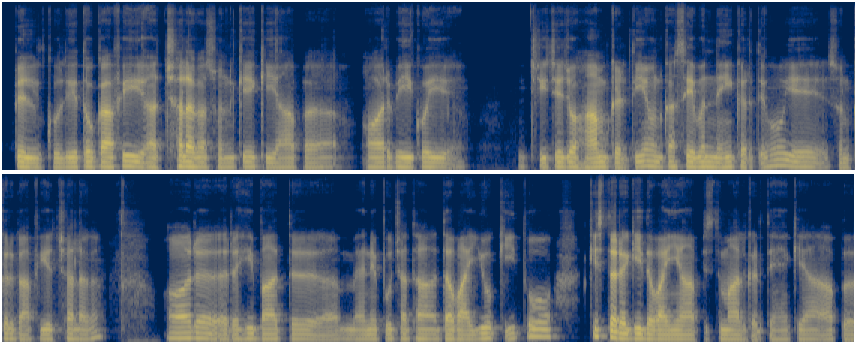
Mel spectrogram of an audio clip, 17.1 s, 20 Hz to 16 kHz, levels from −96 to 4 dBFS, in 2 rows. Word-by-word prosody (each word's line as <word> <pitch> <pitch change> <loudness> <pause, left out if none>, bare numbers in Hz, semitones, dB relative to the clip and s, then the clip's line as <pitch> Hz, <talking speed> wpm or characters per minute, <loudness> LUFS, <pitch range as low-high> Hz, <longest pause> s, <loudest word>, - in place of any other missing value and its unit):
बिल्कुल। 100 -2 +2
ये 105 0 +3
तो 110 +1 0
काफ़ी 105 +2 +4 0.2
अच्छा 115 +4 +2
लगा 105 -1 +7
सुन 100 -1 -5
के 105 -1 +1
कि 100 -1 -2
आप 100 0 -5 0.7
और 105 0 +1
भी 100 0 +1
कोई 105 -1 +1 1.0
चीज़ें 100 +1 0
जो 105 0 +4
हार्म 100 +2 +4
करती 100 +3 -1
है 120 - +2
उनका 110 -1 -1
सेवन 105 -1 +3
नहीं 105 +1 0
करते 95 0 -4
हो 135 +1 -3
ये 105 -4 -2
सुनकर 95 +4 -4
काफ़ी 95 +1 -3
अच्छा 100 +1 -3
लगा। 105 +6 -5 0.8
और 120 +1 +3 0.3
रही 100 +2 -2
बात 105 0 0 0.5
मैंने 100 0 -4
पूछा 105 +1 -3
था 100 -1 0
दवाइयों 100 +3 +2
की 110 +3 -5
तो - - 0 0.6
किस 160 0 0
तरह 120 -7 +9
की 110 - +5
दवाइयाँ 100 -1 +2
आप 95 - -4
इस्तेमाल 100 -1 -2
करते 90 +1 -8
हैं 95 0 -9
क्या 100 0 -5
आप 95 +1 -5
100 Hz, 165 wpm, -23 LUFS, 100-105 Hz, 1.0 s, तरह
